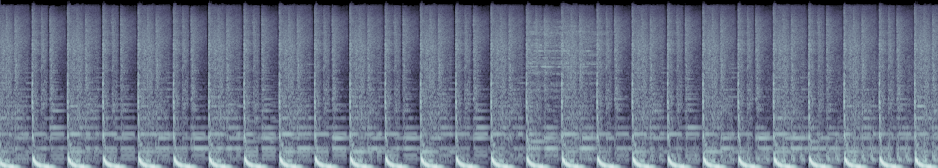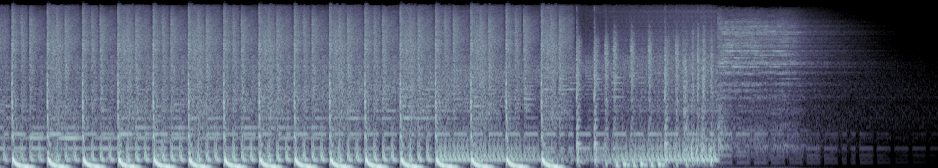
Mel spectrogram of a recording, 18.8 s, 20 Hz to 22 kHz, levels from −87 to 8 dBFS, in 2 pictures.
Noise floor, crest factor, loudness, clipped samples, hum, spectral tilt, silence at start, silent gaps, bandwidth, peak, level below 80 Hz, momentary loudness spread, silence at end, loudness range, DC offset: -65 dBFS; 10 dB; -11 LUFS; under 0.1%; none; -4 dB/octave; 0 s; none; over 20 kHz; 0 dBFS; -14 dBFS; 4 LU; 1.35 s; 3 LU; 0.3%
